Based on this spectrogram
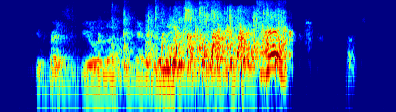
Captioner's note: audience clapping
